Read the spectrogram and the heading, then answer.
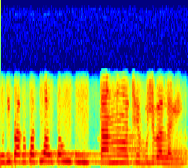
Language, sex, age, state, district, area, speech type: Odia, female, 60+, Odisha, Boudh, rural, conversation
